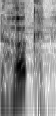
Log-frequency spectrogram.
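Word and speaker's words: Huk: And, um, so this one is Captain Hook, uh, but it's spelled H U K.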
